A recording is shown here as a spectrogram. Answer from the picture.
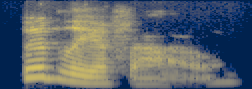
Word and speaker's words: bibliophile: bibliophile So, we see that we have a short I here, so bi we have a long E here, E blei and then we have a long I here, phile. So, let's put it together. The emphasis is on the first syllable as well as toward the end of the word.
